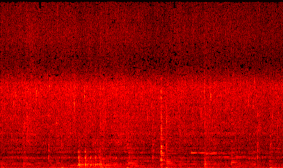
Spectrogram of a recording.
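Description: Crushed garlic sizzling in hot cooking oil in a pot while a silicone spatula stirs it, with a few short scrapes and taps of the spatula against the pan.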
